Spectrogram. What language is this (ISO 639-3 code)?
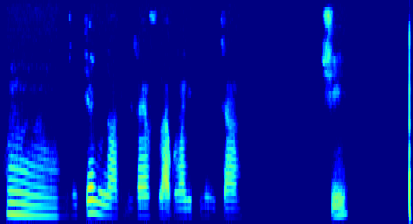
pcm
